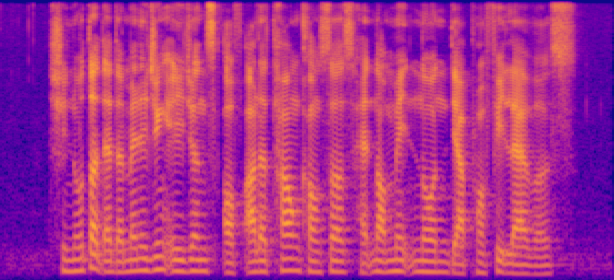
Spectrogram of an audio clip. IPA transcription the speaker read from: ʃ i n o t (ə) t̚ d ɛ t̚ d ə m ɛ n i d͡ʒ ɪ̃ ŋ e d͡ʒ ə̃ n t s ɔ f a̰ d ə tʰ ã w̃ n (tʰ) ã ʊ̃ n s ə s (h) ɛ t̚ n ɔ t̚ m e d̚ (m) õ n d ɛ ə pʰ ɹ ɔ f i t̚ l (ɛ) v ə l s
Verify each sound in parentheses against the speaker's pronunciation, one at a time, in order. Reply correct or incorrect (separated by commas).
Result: correct, incorrect, correct, incorrect, correct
